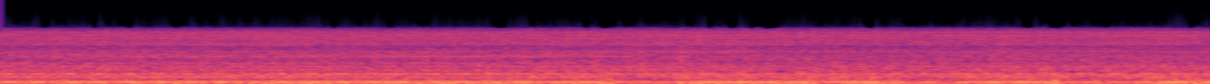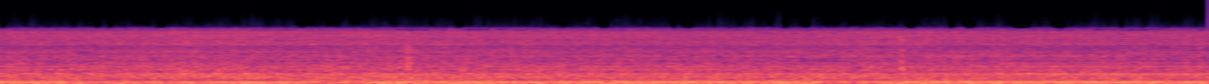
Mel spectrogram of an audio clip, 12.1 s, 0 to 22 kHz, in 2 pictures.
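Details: Dodge Ram 5.7L Hemi V8 (2003 stated, 2010 1500 in description), couple hundred thousand miles, after replacing a leaking power steering pump, idling while wheel turned lock to lock: steady, even idle, no whine or groan; fluid slightly low; normal pump.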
